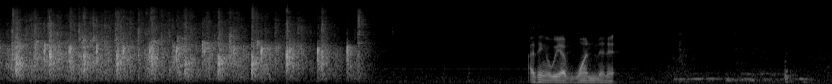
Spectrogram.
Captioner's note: applause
